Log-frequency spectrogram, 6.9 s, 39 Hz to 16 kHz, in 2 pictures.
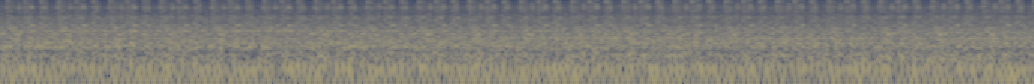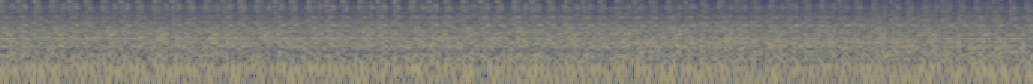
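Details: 2011 Mazda CX-7 2.3 turbo at idle: loud, busy ticking clatter over the engine; abnormal mechanical noise, cause unclear.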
